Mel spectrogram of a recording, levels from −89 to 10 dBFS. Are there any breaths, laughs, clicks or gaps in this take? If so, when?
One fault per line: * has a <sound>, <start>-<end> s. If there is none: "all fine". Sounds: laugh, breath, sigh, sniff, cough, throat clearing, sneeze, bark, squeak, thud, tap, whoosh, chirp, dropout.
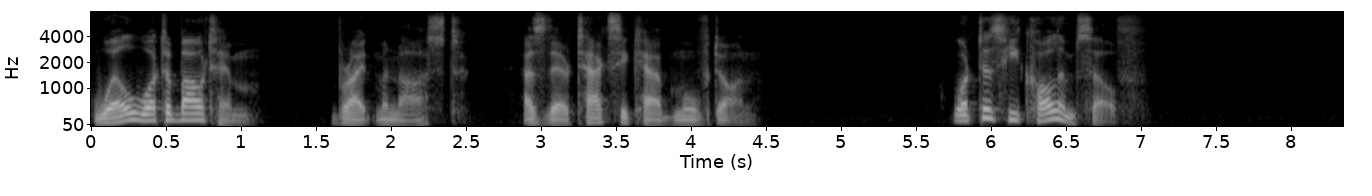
all fine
